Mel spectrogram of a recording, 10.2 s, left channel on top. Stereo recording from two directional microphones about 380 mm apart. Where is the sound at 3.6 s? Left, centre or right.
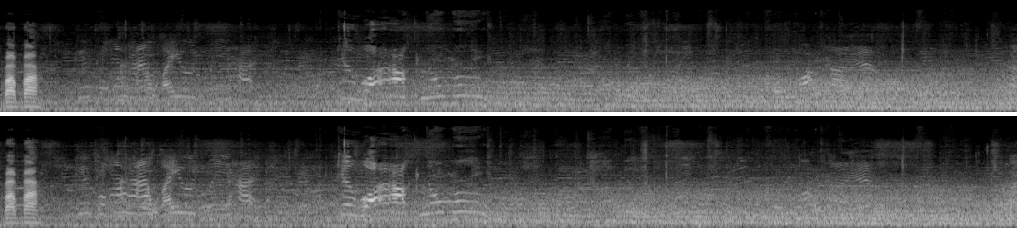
Centre.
